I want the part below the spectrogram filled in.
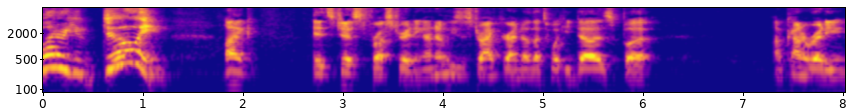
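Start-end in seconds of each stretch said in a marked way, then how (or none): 0.0-1.3 very high, loud, exasperated, frustrated shout. Recalling a striker wasting a shot, retelling a scream at the TV. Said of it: "I'm just screaming at the T V".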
